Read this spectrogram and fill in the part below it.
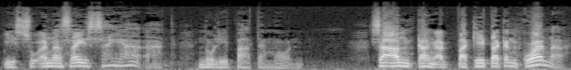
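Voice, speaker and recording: Proud, ambitious middle-aged Ilocano father, played by a man, husky, dry studio sound, radio drama. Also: mid-range voice, very animated, a little slow, pushed and bright, no echo, heavily acted. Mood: disapproving.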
